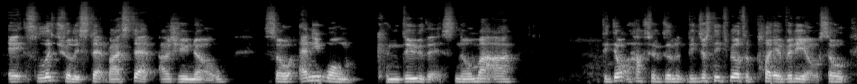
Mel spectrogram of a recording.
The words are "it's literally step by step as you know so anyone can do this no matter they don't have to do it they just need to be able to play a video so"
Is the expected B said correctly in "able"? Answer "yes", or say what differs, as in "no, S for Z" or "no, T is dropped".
no, B is dropped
